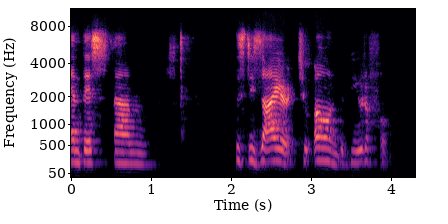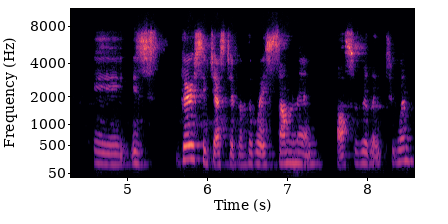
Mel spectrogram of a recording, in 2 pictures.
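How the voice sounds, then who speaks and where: Somewhat breathy, a woman speaks at medium pitch and a fairly slow pace. Her intonation stays fairly even. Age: 60s. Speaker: academic conference panelist. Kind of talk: conference presentation. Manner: hesitant with fillers.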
